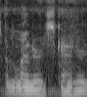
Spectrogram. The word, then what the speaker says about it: Lynyrd Skynyrd: Lynyrd Skynyrd Pronounced Leh-nerd Skin-nerd.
